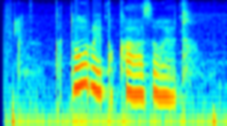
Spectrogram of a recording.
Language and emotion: Russian, sad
